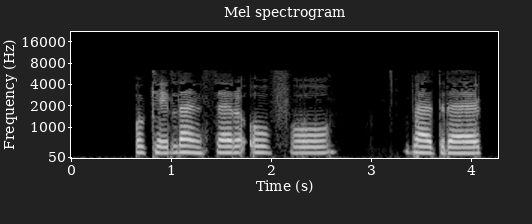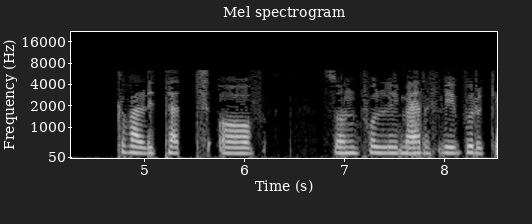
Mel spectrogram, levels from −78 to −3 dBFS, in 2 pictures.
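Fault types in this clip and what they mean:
AAC compression: speech sounds dull and smeared with warbly, fizzy sibilants; spectrogram shows nothing above 6.3 kHz, likely a low-bitrate AAC-LC encode.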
